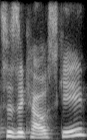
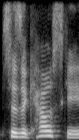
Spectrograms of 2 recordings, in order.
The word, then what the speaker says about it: Sizikowski: Welcome everybody for the next, I'm Sizikowski. Sizikowski is how you pronounce the last name.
